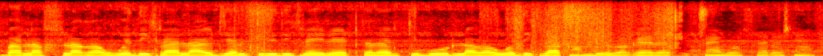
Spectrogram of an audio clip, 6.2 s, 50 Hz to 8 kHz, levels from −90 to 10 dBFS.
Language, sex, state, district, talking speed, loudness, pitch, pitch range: Hindi, female, Bihar, Sitamarhi, 290 wpm, -15 LUFS, 205 Hz, 200-210 Hz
